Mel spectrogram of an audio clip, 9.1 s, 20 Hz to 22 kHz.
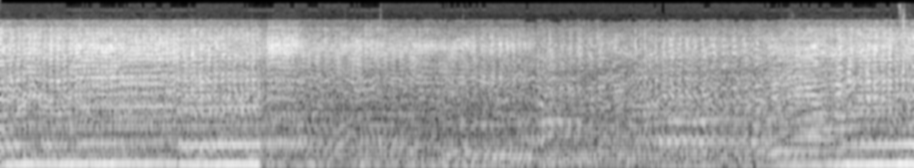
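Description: Aprilia motorcycle engine in MotoGP 18 racing game, a loud continuous high rev with steady harmonic drone, pitch rising and falling through gear changes and throttle, close and alone without talk.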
